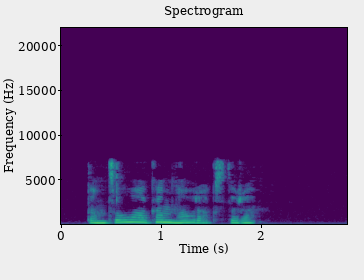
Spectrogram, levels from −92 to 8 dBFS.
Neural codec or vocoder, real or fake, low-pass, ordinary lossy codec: none; real; 7.2 kHz; MP3, 48 kbps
